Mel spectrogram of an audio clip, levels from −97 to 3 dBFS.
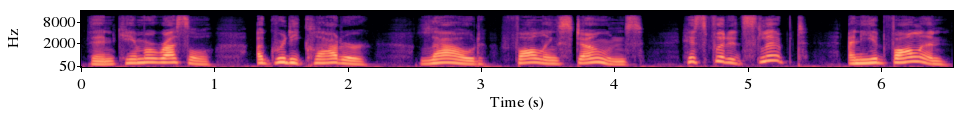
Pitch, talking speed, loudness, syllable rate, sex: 190 Hz, 165 wpm, -19 LUFS, 4.9 syllables/s, female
